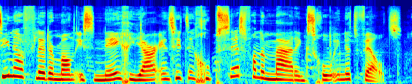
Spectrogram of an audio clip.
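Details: Adult female narrator; normal fluent speech.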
